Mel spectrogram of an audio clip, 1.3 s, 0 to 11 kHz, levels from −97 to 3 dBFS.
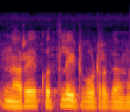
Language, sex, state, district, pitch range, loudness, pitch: Tamil, male, Tamil Nadu, Kanyakumari, 110-125 Hz, -16 LUFS, 115 Hz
